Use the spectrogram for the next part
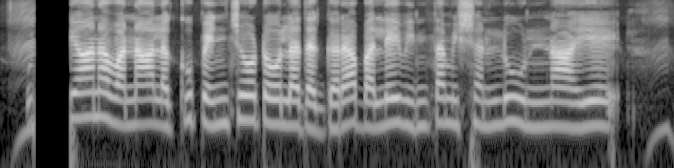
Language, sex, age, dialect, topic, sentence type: Telugu, female, 18-24, Southern, agriculture, statement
